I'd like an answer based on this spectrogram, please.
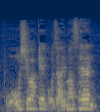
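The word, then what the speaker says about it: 申し訳ございません: 그러나 보다 이제 이것을 정중하게 하려면 너무 하고 모시와께 고자이마센 이라고 하는 아주 그 정중한 표현이 있습니다. 그때 뭐라고 읽냐면 모시와께 고자이마센.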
